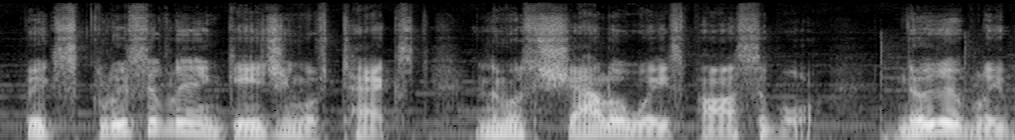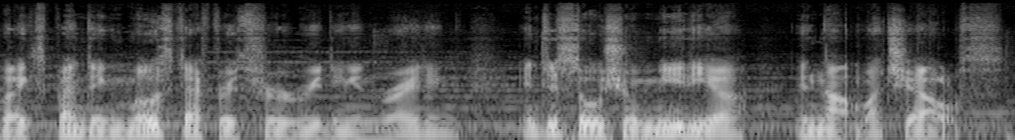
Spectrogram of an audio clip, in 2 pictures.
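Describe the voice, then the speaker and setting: A man narrates a scripted video essay with an average to slightly deep voice. His delivery is measured, formal and articulate, with music playing underneath.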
